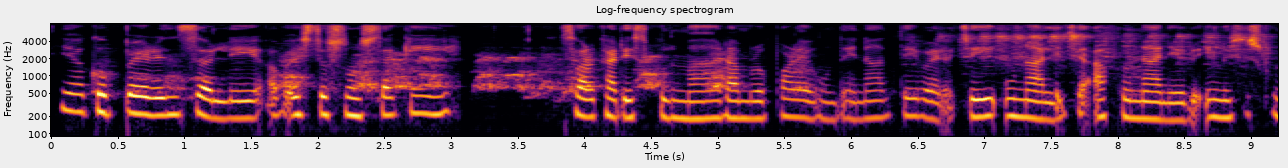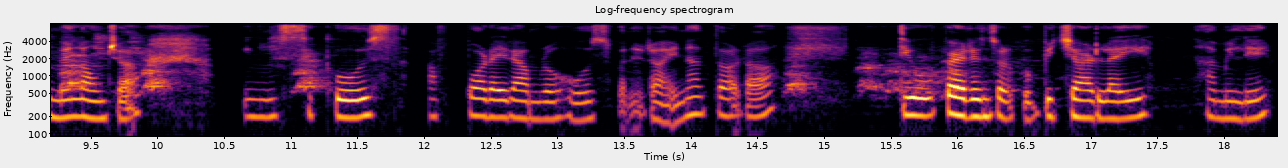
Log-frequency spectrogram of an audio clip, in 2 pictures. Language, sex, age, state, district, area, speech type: Nepali, female, 30-45, West Bengal, Jalpaiguri, urban, spontaneous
